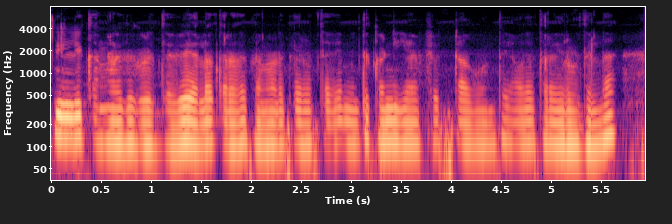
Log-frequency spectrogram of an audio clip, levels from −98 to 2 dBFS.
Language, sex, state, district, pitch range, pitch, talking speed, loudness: Kannada, male, Karnataka, Koppal, 105-110 Hz, 110 Hz, 130 wpm, -19 LUFS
